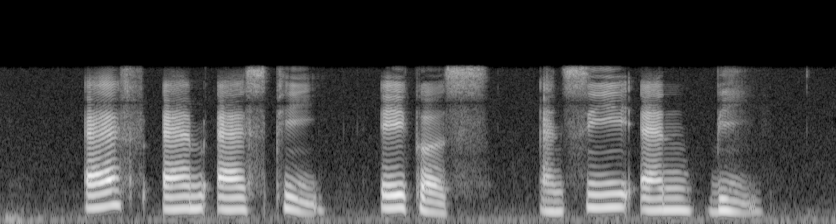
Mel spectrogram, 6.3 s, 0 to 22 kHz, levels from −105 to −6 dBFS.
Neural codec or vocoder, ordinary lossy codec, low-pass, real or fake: none; none; 7.2 kHz; real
